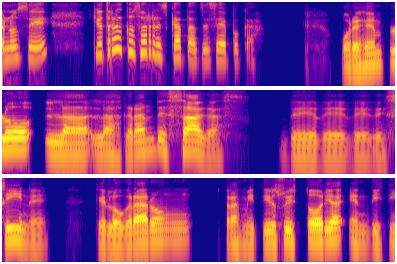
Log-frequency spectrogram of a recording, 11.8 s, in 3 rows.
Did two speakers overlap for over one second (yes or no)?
no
